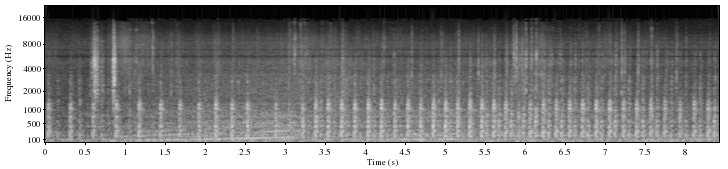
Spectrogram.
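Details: Infiniti G35, front driver side: rapid uneven metallic ticking rattle about three a second over low engine rumble; something loose up front, source not pinned down.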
